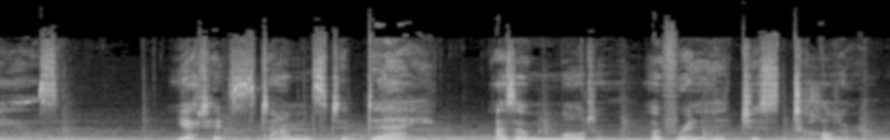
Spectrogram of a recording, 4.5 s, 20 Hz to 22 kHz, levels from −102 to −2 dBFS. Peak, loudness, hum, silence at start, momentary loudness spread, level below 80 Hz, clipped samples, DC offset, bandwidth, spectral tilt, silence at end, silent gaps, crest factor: -10 dBFS; -27 LUFS; none; 0 s; 7 LU; -40 dBFS; under 0.1%; under 0.1%; 19.5 kHz; -3.5 dB/octave; 0 s; none; 18 dB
